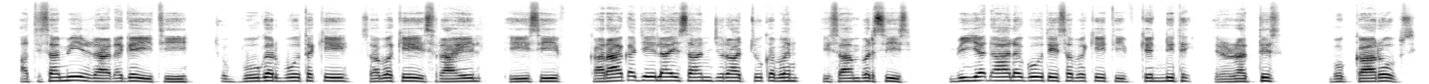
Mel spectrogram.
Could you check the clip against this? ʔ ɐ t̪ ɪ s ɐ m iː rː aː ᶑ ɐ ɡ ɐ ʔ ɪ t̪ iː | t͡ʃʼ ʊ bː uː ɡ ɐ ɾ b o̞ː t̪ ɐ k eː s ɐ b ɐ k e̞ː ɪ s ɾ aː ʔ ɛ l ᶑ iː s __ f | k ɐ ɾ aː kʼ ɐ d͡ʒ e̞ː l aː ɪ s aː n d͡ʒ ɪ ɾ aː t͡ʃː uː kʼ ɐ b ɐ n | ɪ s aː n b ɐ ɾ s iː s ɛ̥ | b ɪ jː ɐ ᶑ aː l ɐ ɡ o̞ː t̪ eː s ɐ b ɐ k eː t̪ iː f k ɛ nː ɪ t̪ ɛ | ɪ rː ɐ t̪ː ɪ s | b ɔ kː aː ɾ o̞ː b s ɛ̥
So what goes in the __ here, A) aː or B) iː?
B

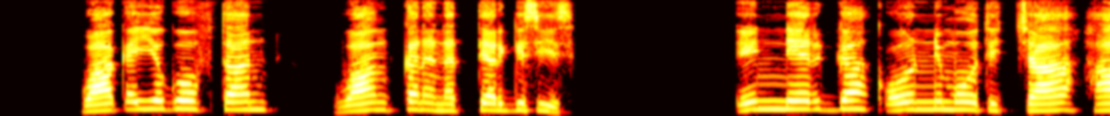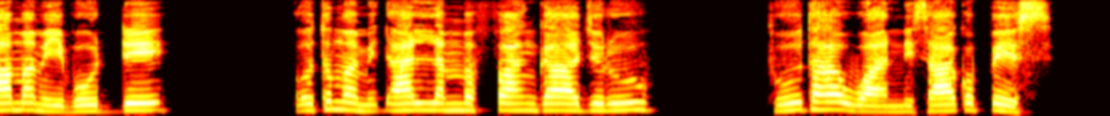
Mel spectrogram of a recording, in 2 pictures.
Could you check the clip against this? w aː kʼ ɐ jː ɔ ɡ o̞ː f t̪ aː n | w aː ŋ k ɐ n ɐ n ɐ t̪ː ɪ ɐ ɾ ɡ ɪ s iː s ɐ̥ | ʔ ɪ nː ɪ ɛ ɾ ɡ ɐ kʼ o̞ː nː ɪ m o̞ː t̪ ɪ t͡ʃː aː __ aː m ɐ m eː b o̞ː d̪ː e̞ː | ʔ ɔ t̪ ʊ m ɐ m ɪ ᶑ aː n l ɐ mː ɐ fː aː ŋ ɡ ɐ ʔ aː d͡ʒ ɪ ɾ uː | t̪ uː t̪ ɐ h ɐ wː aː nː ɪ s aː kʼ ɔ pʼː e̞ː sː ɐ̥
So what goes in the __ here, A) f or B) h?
B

